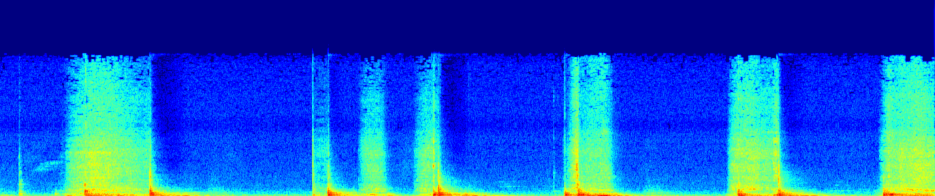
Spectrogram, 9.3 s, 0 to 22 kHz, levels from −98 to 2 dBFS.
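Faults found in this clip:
Gain pumping, throughout the clip. Gain swings of around 10 dB. Likely input gain set far too high, with a fast limiter or AGC clamping every peak. Dynamics squashed.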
